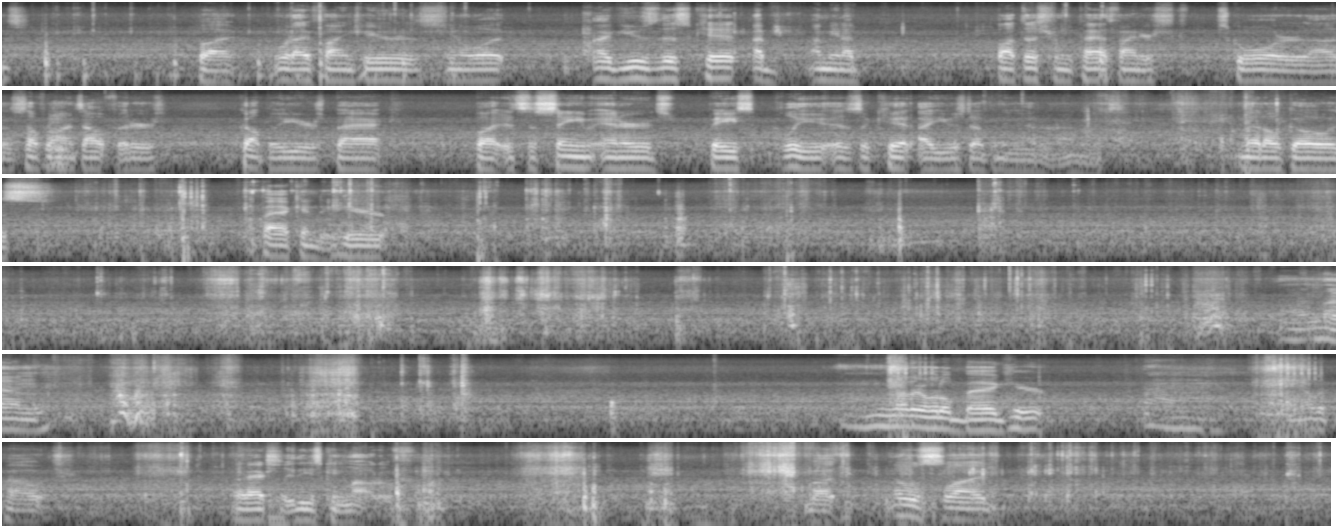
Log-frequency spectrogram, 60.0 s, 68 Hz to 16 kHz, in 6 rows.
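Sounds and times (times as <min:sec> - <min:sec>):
scraping and rubbing on wood: 0:20.5 - 0:39.5, 0:40.4 - 0:43.5, 0:51.0 - 0:52.2, 0:52.9 - 0:59.9.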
